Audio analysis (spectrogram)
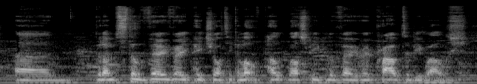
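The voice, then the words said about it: Welsh speaker with fairly English accent. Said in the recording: “I'm obviously from a country called Wales ... which is why my accent is pretty English”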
